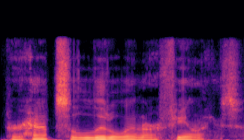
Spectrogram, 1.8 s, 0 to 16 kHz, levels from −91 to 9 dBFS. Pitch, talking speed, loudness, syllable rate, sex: 115 Hz, 195 wpm, -15 LUFS, 5.2 syllables/s, male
